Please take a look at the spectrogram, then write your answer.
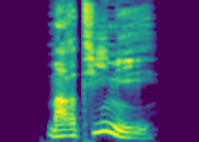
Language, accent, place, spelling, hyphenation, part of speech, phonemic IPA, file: German, Germany, Berlin, Martini, Mar‧ti‧ni, noun, /maʁˈtiːni/, De-Martini.ogg
- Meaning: 1. martini (cocktail) 2. Martinmas (feast day of St Martin of Tours)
